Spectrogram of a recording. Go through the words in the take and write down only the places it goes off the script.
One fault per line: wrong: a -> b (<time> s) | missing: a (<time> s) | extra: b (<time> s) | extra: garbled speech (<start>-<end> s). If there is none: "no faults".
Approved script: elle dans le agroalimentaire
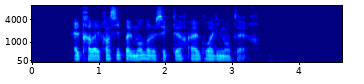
extra: travaille principalement (0.7 s)
extra: secteur (1.8 s)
